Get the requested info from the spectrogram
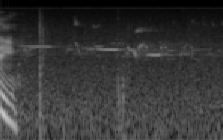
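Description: Birds chirping faintly in the background: a few short, thin whistled chirps over a quiet outdoor ambience, just after the tail of a woman's spoken word at the very start.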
